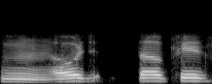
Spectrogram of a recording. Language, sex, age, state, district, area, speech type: Hindi, male, 18-30, Uttar Pradesh, Jaunpur, rural, conversation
